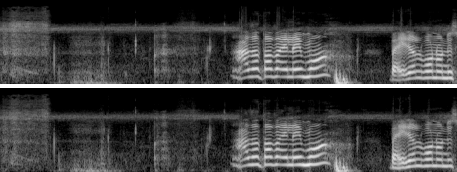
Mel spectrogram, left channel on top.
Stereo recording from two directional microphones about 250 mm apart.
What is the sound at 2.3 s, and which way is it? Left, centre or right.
Speech, right.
